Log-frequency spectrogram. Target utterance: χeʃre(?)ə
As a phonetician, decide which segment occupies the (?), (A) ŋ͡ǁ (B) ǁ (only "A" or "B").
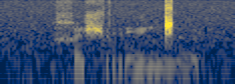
A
